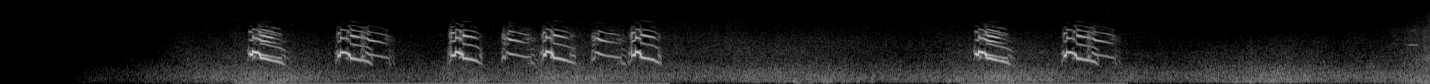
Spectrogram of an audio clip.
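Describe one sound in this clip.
Ocean waves wash steadily.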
